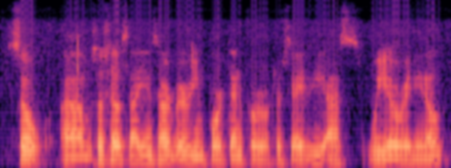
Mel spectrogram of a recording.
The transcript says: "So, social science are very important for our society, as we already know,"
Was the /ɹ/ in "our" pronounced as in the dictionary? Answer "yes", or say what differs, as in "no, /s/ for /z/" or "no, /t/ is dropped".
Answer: yes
